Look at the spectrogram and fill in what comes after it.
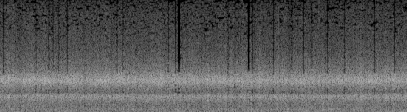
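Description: Steady rumble and rushing noise of a train in motion, heard from aboard a passenger car.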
